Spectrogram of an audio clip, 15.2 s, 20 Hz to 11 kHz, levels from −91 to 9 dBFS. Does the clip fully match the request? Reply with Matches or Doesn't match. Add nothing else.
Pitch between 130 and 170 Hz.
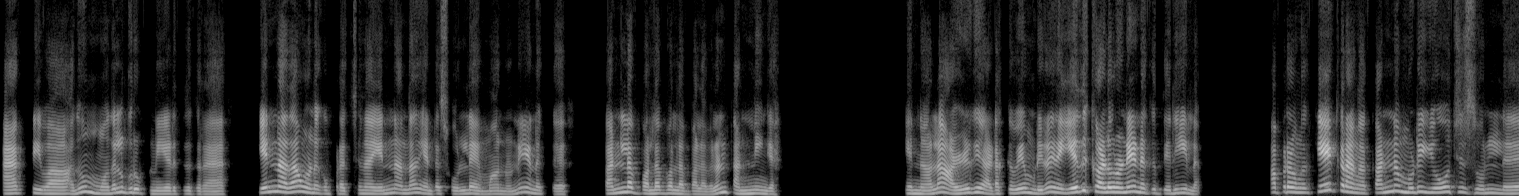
Doesn't match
